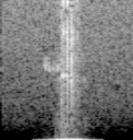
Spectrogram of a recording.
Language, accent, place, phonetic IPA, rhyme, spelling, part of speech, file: German, Germany, Berlin, [ˈʃʁoːtn̩], -oːtn̩, Schroten, noun, De-Schroten.ogg
- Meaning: dative plural of Schrot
